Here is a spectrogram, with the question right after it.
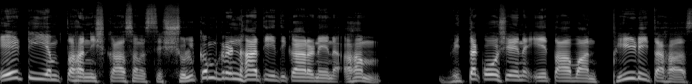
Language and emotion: Sanskrit, angry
